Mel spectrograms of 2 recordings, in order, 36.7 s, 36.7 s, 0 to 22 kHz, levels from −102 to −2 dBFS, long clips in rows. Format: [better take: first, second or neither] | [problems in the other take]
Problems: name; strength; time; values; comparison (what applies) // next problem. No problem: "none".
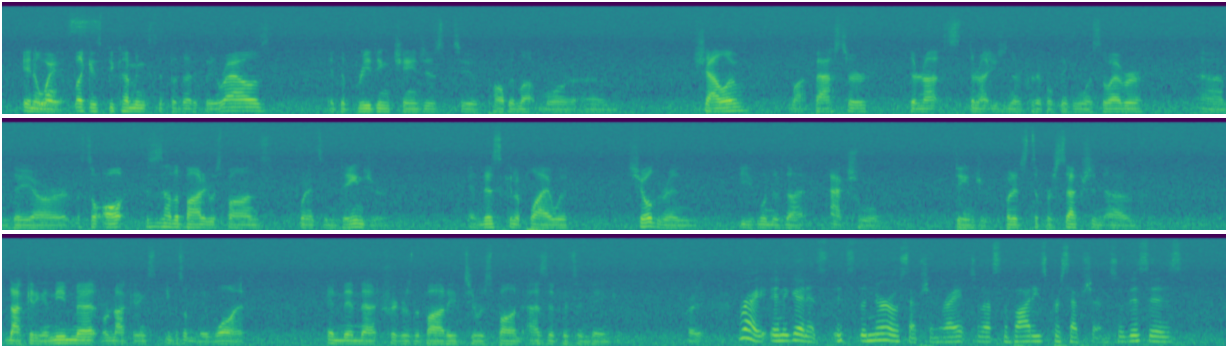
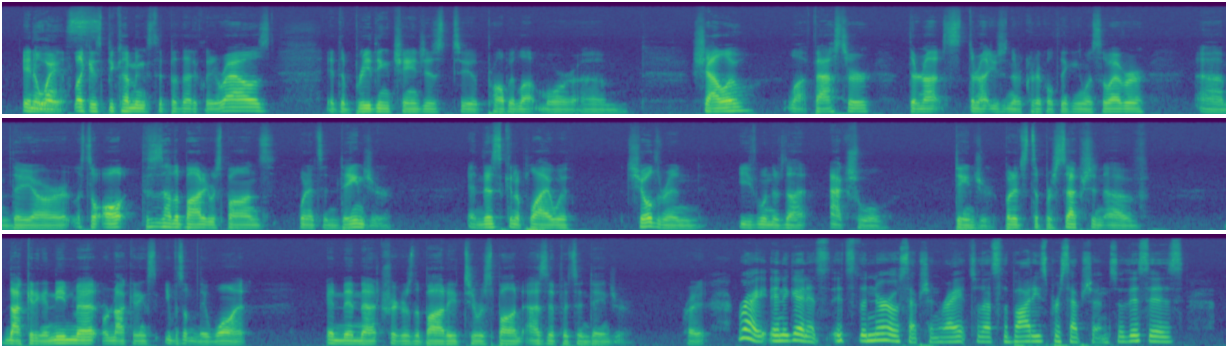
second | hiss; loud; throughout; 5 dB below the speech; faint in the second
